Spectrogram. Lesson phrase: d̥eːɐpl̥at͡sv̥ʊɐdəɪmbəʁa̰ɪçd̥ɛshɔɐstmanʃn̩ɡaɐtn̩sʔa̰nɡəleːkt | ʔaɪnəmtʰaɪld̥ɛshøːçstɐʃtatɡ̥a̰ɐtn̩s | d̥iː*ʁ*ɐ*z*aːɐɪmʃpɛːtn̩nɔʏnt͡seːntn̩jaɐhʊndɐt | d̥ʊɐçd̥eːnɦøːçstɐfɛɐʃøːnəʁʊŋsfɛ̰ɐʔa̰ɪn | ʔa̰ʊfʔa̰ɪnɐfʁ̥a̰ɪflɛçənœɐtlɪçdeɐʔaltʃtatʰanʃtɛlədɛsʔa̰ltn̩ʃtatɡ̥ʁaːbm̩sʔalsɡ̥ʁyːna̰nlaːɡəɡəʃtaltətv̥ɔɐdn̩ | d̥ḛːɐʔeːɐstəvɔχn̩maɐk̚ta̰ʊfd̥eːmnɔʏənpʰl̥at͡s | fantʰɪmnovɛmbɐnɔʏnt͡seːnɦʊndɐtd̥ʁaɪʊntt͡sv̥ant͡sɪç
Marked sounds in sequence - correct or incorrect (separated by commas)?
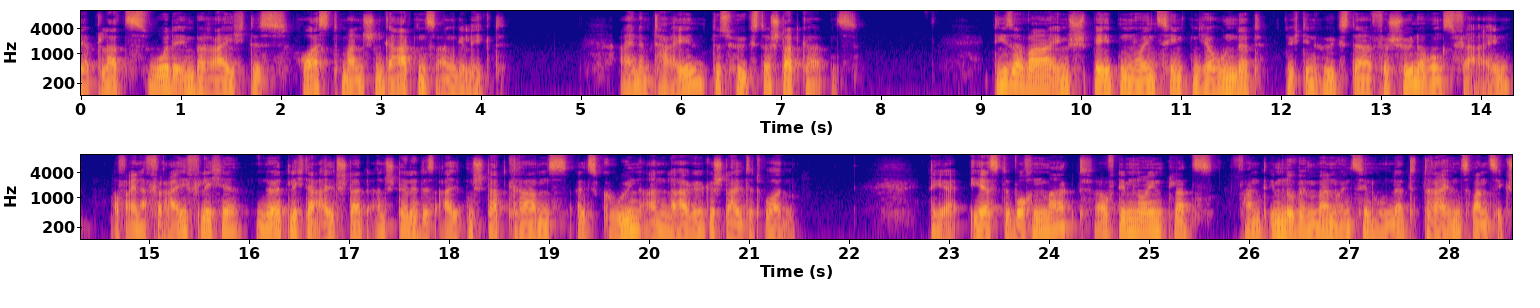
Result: incorrect, incorrect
